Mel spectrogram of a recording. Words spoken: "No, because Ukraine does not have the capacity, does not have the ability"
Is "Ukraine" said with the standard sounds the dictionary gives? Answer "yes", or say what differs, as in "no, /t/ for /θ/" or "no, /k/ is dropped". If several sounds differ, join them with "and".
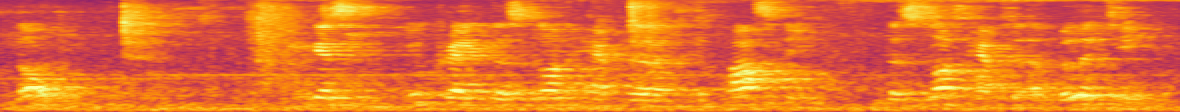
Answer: yes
